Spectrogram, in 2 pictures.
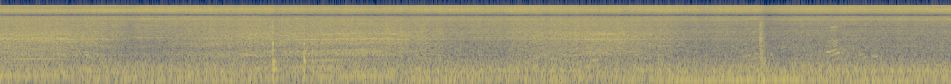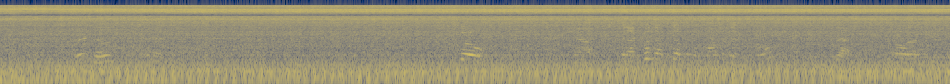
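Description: A pump machine hums steadily nearby.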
